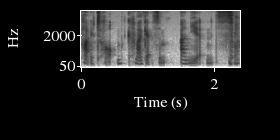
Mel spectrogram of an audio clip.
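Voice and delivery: slow, deep, deliberate put-on low voice. Recalling a film, the speaker quotes an actress's line: imitating Jazz's low voice. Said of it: "she was doing that low voice and she was like".

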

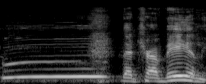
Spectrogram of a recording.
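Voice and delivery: very high, swooping, sing-song preacher voice. Imitating a pastor's recurring phrase: Pastor Laura preacher voice. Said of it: "You heard that preacher's voice?".

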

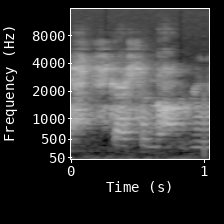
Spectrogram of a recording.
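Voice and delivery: muttered quietly under the breath, as an aside. Quoting what a woman said about him, muttered under her breath. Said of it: "under her breath".

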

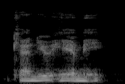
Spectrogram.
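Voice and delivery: softly spoken. Kneeling level with a dazed man, the speaker asks quietly. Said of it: "Dumbledore asked quietly".

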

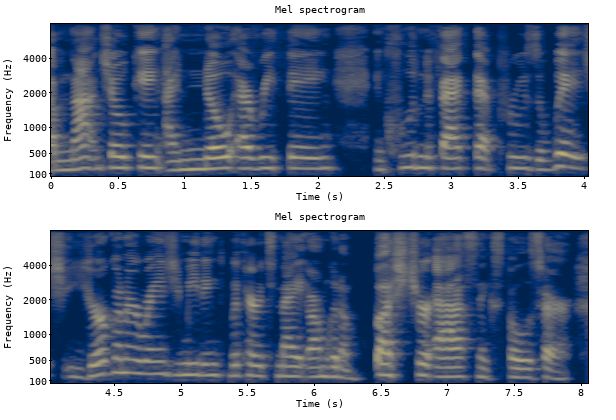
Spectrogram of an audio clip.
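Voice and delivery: ordinary delivery

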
